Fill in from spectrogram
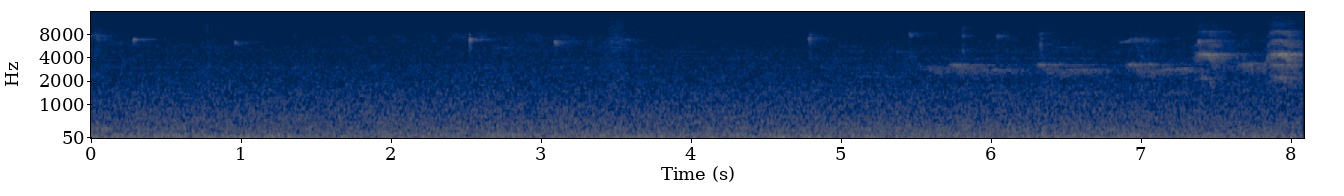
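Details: A swallow-tailed hummingbird (Eupetomena macroura) fledgling that has just left the nest, perched on a silk floss tree in a garden, gives thin, very high scattered faint chips, then a few sharper notes near the end, over a low rumble.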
